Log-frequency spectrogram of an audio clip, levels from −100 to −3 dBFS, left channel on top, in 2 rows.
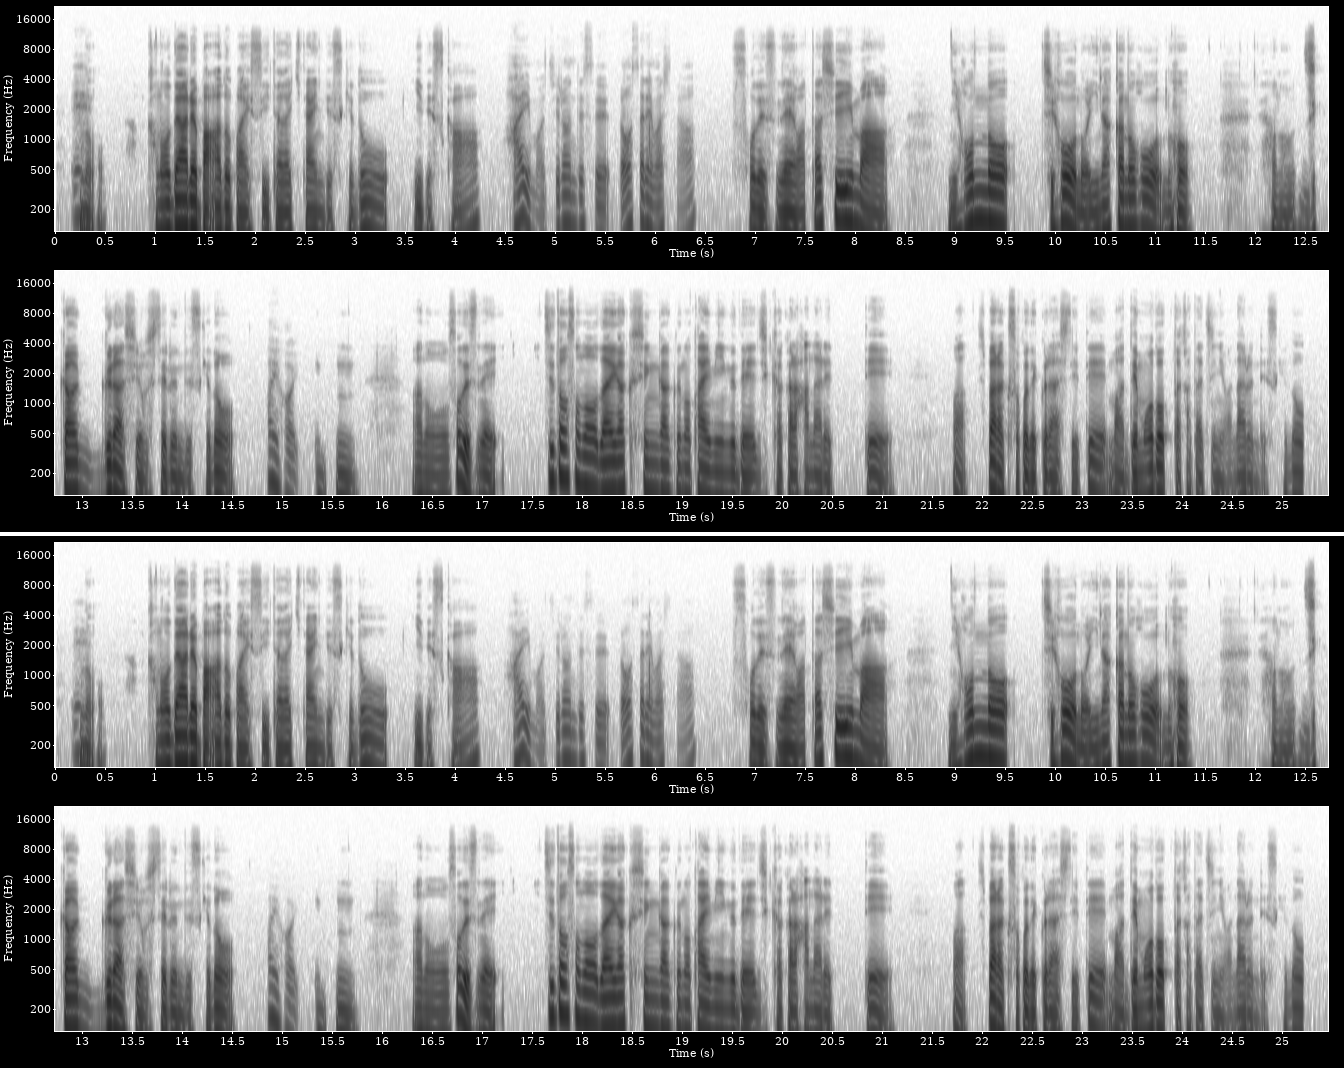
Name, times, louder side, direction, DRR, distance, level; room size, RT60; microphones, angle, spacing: voice 1, 0.9-3.3 3.6-4.2 6.9-8.3 8.9-9.5 9.9-11.3 11.7-11.8 12.1-14.5 15.5-15.7 16.3-17.1 17.6-20.5 20.8-21.1 21.7-25.2, equal, ahead, 4.8 m, -28 dB
voice 2, 4.5-6.4 14.8-15.2, left 1 dB, 75° left, 6.7 m, -38 dB
open air
head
